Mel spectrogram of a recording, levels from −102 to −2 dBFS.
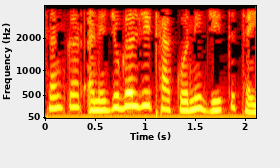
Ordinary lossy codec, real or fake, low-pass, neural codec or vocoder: none; real; 3.6 kHz; none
